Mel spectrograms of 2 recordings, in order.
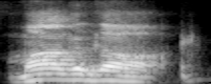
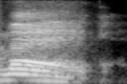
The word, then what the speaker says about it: Magazar: It's MAGAZAR, not Mag.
